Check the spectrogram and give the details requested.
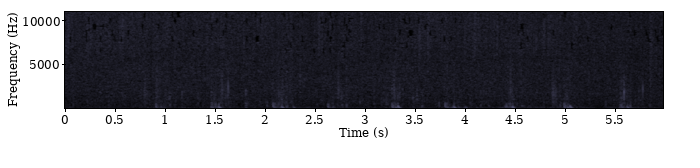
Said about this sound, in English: No, no towels. It's raining.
